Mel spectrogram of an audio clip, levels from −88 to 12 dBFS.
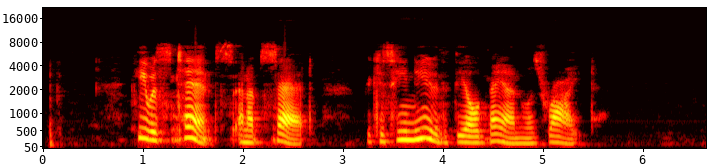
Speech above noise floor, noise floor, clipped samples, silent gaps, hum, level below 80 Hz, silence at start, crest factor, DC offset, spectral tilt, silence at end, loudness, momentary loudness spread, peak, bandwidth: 56 dB; -73 dBFS; under 0.1%; none; none; -64 dBFS; 0.05 s; 20 dB; under 0.1%; -5.5 dB/octave; 1.3 s; -18 LUFS; 12 LU; 0 dBFS; 8 kHz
